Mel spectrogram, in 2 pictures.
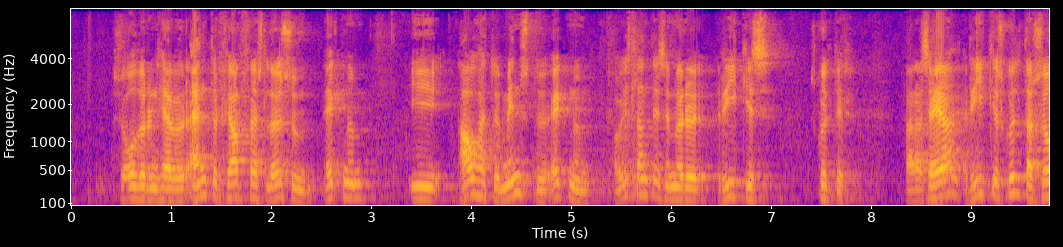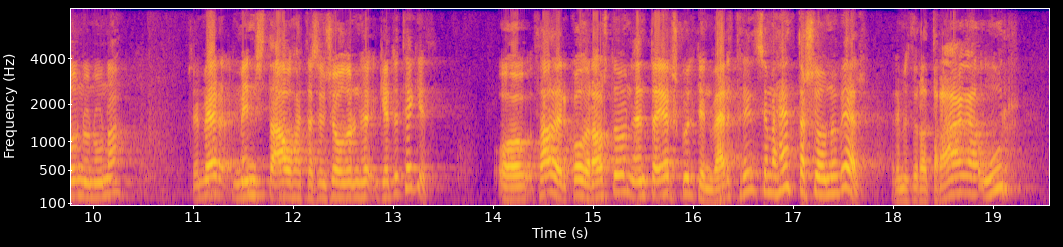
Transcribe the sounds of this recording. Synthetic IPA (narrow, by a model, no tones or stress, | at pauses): sjoːwðʏɾʏnɦɛvʏɾʔɛ̰nt̪ʏɾ̥fjawɾfɛst̪lœːɥsʏmejknʏm | iaːwɦajht̪ʏmɪnst̪ʏʔejknʏmawist̪ant̪ɪsɛmɛɾʏriːcɪsː | kʏlt̪ɪɾ̥ | θaɾaðseːjariːcɪskʏlt̪aɾ̥sjoːwðnʏnuːna | sɛmɛɾmɪnst̪aaːwhajht̪asɛmjoːwðʏɾʏnɛcɛːt̪ʏ̥t̪ʰɛːcɪð | ɔɣθaðɛɾkoːwðʏɾawst̪œːðʏnɛnt̪aɛɾ̥skʏlt̪ɪnvɛɾt̪ɾɪðsɛmaɦɛn̥t̪aɾsjoːwðnʏmvɛːlɛɾejmɪt̪vɛɾaðt̪ɾaːɣaʔuɾ̥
